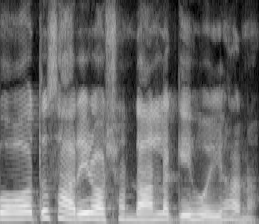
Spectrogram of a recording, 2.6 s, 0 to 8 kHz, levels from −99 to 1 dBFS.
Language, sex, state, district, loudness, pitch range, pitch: Punjabi, female, Punjab, Kapurthala, -14 LUFS, 185-220 Hz, 205 Hz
